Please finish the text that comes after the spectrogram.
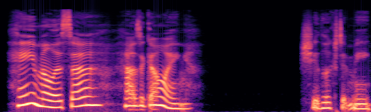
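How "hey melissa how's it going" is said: forced cheer. A narrator's reading. Forced cheerful greeting to crying friend.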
